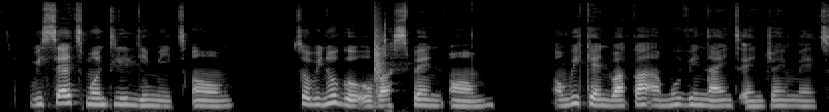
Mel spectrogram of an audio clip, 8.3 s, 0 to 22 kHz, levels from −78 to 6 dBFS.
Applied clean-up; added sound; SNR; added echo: classical method spectral subtraction.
